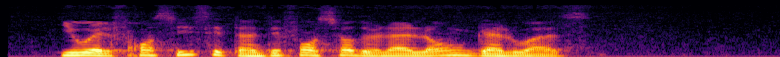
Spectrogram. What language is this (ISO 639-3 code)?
fra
